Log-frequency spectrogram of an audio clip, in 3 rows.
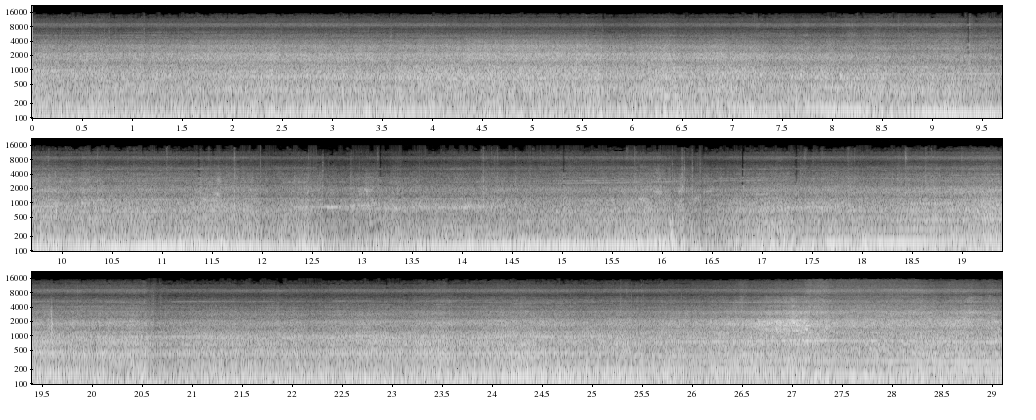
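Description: In-cabin sound of a 1986 Porsche 944's naturally aspirated 2.5-litre inline-four driven hard on track. The engine note falls about eight seconds in as the car slows for a corner, stays low through the bend, then rises steadily as the car accelerates out.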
